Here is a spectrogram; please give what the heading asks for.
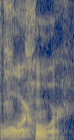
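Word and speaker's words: Kuhr: I was like wait a minute what they have the same name but it's Zack Zack Core. It's spelled Kirk.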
